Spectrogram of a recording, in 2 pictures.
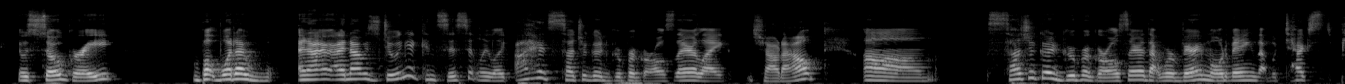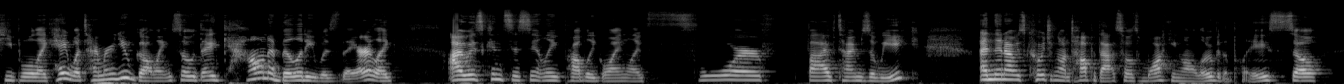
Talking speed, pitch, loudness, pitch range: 190 wpm, 190 Hz, -26 LUFS, 170-220 Hz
